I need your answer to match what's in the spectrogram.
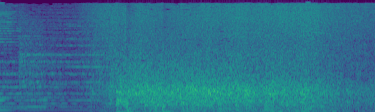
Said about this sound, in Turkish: Hava da amma bozdu. Çok yağmur yağıyor.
